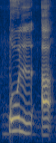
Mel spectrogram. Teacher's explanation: আমরা হলকের শুরু থেকে হামজা জবর আটা উচ্চারণ করব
